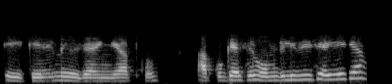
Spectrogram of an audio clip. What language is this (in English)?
Urdu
